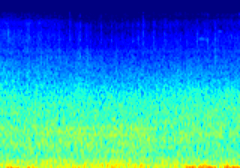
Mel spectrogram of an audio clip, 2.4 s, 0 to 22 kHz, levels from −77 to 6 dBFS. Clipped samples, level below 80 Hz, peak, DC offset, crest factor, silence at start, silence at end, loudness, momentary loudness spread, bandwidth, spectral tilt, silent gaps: under 0.1%; -24 dBFS; -8 dBFS; 2%; 12 dB; 0 s; 0 s; -24 LUFS; 1 LU; 15 kHz; -5.5 dB/octave; none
